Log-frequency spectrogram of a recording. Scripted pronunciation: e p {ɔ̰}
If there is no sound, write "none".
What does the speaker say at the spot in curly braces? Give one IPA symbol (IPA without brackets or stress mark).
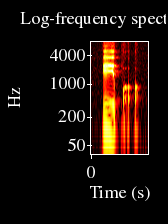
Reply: ɔ̰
